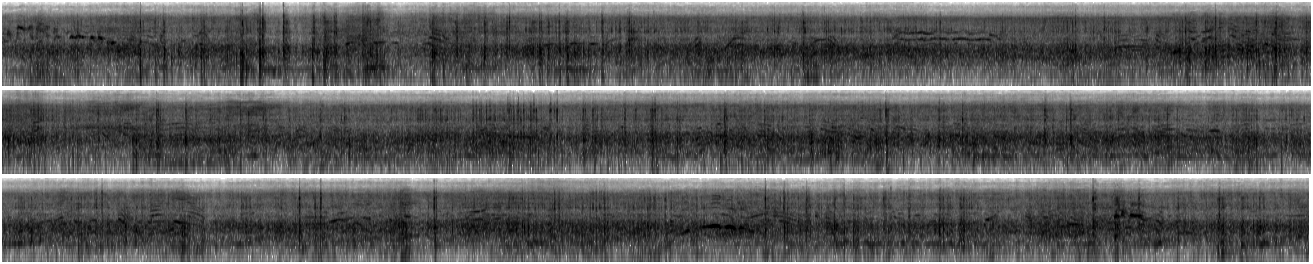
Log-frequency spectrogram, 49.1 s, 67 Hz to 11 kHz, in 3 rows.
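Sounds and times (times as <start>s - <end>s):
crowd chatter: 0.0s - 49.0s
toy train clicking and rattling: 0.0s - 49.0s.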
